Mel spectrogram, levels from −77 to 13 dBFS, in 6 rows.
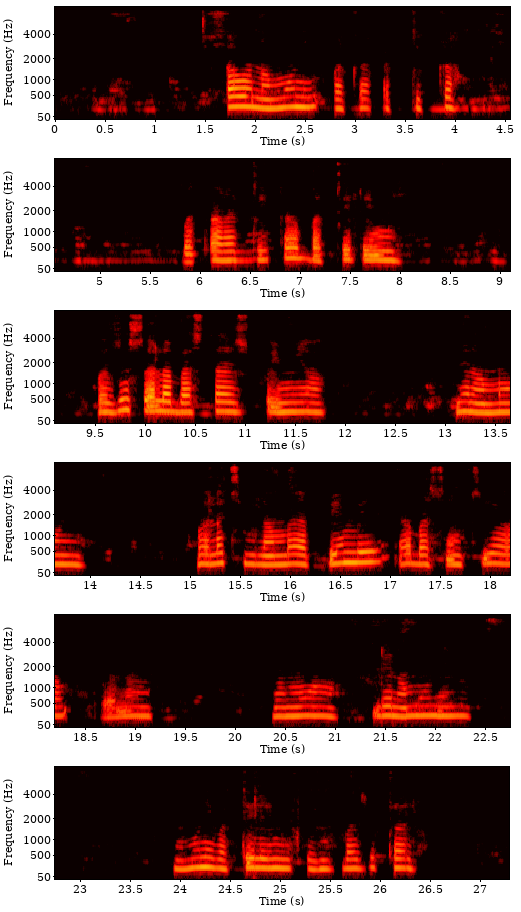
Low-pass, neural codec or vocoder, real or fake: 7.2 kHz; none; real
